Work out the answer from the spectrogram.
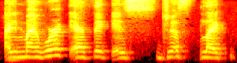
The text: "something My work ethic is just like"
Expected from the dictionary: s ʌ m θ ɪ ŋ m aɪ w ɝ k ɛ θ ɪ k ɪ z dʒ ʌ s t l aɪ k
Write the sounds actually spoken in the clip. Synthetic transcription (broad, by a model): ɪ m aɪ w ɝ k ɛ θ ɪ k ɪ z dʒ ʌ s t l aɪ k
